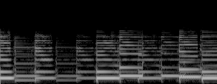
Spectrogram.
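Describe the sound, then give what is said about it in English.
An electric guitar played through a reverb pedal set to a very low level plays a quick run of bright, sustained single notes and short phrases, with a faint, barely noticeable ambience trailing behind them. No one speaks. “And when you've got levels like that, it doesn't, I don't know that you'd be thinking about there's a reverb going on there.”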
